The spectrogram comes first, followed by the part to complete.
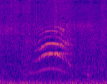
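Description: A single faint animal call, about a second long, rising then falling in pitch, about halfway through.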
